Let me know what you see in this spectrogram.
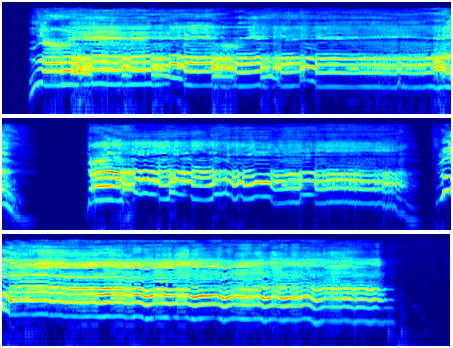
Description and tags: Robin - Scream
Scream of pain, falling or other emotions of a character in a war video game.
